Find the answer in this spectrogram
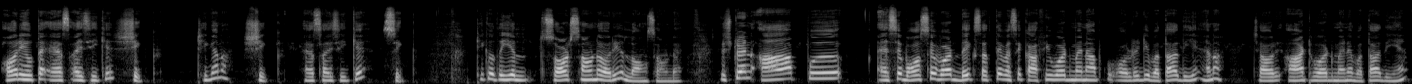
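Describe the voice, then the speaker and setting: A male teacher with a rather high voice explains English vocabulary to a student. He works patiently and repetitively, posing questions and answering them himself, and slows right down to read English examples. The sound is dry and close, with no room echo. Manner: speaks slowly when reading English examples aloud. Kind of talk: tutorial on English words, explained in Hindi.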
